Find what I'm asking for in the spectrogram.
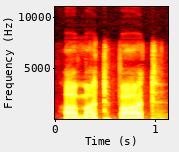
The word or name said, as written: amatpa't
